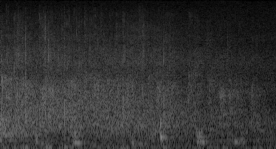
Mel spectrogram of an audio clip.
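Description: Quiet, distant applause from the audience at an academic oration ceremony, a soft, even patter of many hands that fades slightly over a few seconds.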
